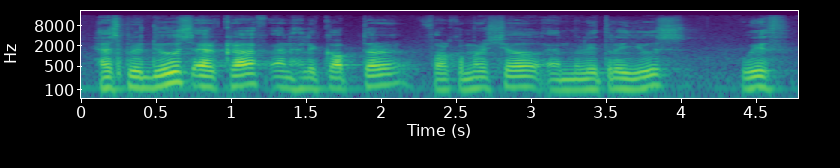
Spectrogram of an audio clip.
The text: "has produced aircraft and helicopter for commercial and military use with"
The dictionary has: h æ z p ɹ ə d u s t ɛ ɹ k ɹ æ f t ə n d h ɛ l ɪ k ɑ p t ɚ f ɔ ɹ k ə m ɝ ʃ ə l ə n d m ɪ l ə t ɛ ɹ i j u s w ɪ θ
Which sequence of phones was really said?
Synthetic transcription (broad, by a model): h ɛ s p ɹ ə d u s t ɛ ɹ k ɹ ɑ f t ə n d h ɛ l ɪ k ɑ p t ɚ f ɔ ɹ k ə m ɝ ʃ ə l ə n m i l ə t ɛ ɹ i j u s w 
